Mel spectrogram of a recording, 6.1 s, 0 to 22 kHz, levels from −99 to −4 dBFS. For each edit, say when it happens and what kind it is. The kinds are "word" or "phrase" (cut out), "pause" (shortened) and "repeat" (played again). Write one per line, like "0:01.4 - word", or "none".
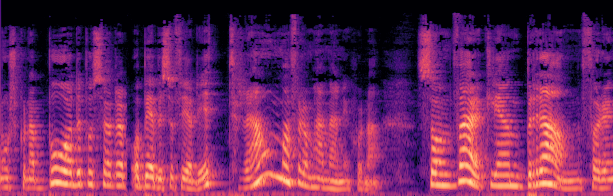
0:01.3 - word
